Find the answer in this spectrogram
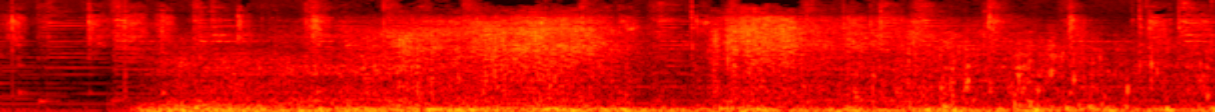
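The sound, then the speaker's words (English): A Balrog fire demon sound effect: a loud, dense, low rumbling roar that starts abruptly after a brief quiet moment and holds steady, heavy and unbroken, to the end. “It's the Balrog? Okay. That is the Balrog.”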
